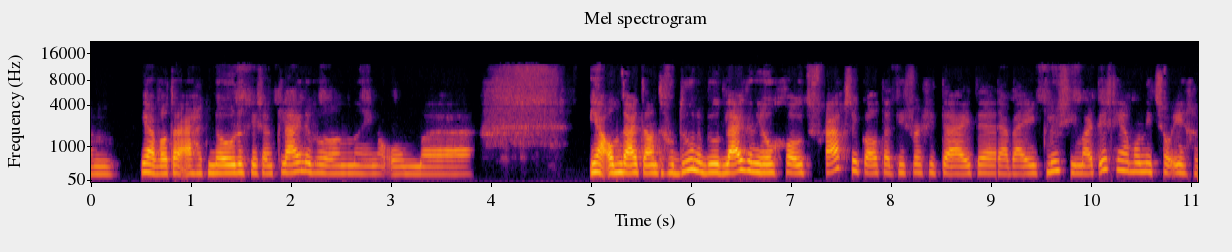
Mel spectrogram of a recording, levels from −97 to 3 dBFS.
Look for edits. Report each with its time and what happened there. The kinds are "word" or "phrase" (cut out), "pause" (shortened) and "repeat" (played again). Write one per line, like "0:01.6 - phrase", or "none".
0:09.1 - word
